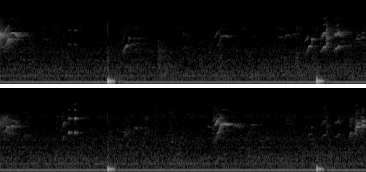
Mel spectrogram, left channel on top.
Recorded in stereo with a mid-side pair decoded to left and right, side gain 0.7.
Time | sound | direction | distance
1.1 | a thud | 20° left | ?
